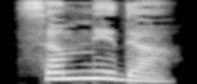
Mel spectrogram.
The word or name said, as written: ಸಂನಿದ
